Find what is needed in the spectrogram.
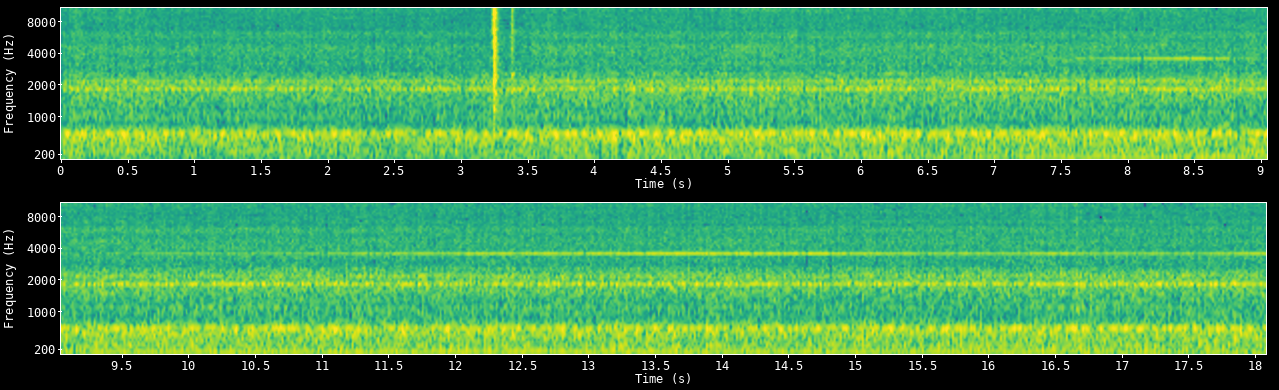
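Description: Steady electrical hum and fan whir from test-bench equipment running while an amplifier is driven hard into a dummy load. A single sharp click about three seconds in, after which the sound is slightly quieter.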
